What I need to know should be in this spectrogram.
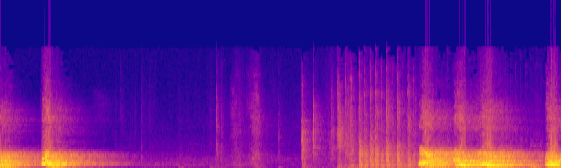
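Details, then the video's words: Chotu, a five-month-old puppy, barks in frustration at the door stopper whose sound he hates: a loud bark, a pause filled with a twanging rattle, then a burst of rapid, harsh barks. "Chotu annoyed by the door stopper"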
